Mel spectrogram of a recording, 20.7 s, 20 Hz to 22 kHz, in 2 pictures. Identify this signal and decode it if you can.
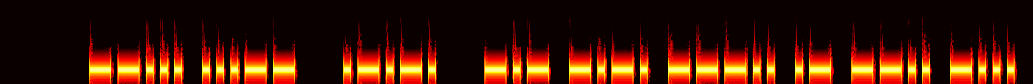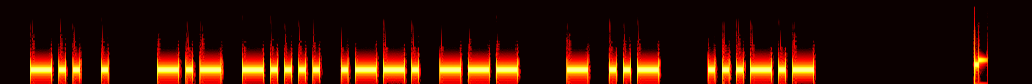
Morse code, heard as a keyed tone, about 17 wpm, 700 Hz. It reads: 73 <AR> KC8AZB DE K6PO TU <SK>
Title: Practice QSO - Exchange 4 - Ending - 17wpm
